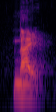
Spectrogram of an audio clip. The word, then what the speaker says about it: Ney: Er heißt Nei. Nei wird er ausgesprochen, man schreibt ihn aber N-E-Y. Okay. – Das heißt, jeder, der mich kennt, kann sich jetzt auch denken, warum ich den vielleicht manchmal als Ney aussprechen werde.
